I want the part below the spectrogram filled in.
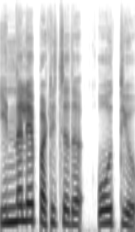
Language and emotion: Malayalam, neutral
